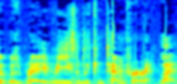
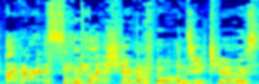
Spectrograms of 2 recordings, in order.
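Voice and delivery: laughing; 9 semitones higher than usual. Real, not acted. Laughs mid reading.

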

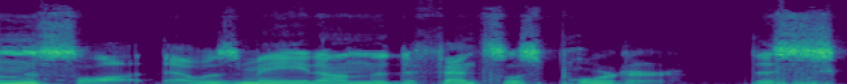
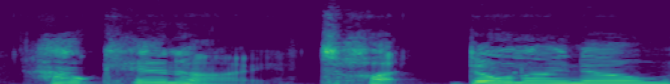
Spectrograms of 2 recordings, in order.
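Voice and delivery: much higher lightly voiced wife; a playful, teasing young wife; wife voiced, laughing; 12 semitones higher, 4 dB louder than usual. A narrator's reading. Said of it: "laughing as he laughed".

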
